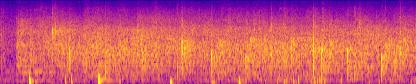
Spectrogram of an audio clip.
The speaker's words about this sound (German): Dass unsere Freunde von der Technik auch dann nachher auch noch gut auf mich zu sprechen sind. Lass uns unseren Technikfreunden mal einen Applaus geben.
